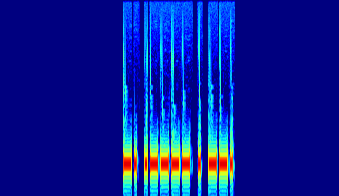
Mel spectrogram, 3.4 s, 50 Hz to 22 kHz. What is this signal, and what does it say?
Morse code, heard as a keyed tone, about 45 wpm, 700 Hz. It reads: N1EG
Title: USA Call Signs - 4 Characters - Repeated 3x - 45wpm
